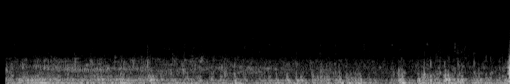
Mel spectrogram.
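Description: Air bubbles gurgle and rise through water, heard muffled from underwater.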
